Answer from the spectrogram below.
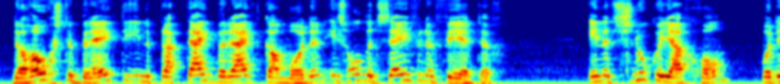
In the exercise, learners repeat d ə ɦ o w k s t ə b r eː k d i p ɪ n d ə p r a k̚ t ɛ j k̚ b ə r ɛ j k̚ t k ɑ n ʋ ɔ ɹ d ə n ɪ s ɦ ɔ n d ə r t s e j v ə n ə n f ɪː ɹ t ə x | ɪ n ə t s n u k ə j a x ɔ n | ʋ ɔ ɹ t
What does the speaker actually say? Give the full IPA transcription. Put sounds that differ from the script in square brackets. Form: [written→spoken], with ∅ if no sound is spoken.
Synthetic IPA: d ə ɦ o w [k→x] s t ə b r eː k d i [p→∅] ɪ n d ə p r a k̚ t ɛ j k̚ b ə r ɛ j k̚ t k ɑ n ʋ ɔ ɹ d ə n ɪ s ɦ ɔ n d ə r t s e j v ə n ə n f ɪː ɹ t ə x | ɪ n ə t s n u k ə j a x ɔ n | ʋ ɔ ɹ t

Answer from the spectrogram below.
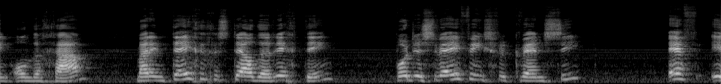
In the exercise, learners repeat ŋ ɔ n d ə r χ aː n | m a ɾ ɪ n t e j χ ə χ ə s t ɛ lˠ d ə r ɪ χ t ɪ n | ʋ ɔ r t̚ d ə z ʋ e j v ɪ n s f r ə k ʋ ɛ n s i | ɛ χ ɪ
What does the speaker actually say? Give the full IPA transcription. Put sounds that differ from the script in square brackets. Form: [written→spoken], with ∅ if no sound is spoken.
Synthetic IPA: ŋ ɔ n d ə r χ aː n | m a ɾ ɪ n t e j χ ə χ ə s t ɛ lˠ d ə r ɪ χ t ɪ [n→ŋ] | ʋ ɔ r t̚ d ə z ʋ e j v ɪ [n→ŋ] s f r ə k ʋ ɛ n s i | ɛ [χ→f] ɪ

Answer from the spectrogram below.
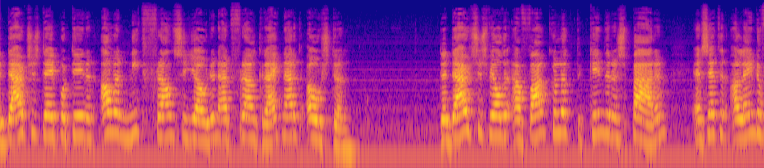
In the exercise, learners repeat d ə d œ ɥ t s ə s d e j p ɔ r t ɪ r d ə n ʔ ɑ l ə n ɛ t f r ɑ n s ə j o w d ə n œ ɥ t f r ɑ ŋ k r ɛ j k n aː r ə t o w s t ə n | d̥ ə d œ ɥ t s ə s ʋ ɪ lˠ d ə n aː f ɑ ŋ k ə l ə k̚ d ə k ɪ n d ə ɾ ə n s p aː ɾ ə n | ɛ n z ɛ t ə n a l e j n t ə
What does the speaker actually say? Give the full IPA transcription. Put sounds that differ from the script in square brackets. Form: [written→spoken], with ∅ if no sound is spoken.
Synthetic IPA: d ə d œ ɥ t s ə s d e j p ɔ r t [ɪ→ɪː] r d ə n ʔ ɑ l ə n [ɛ→i] t f r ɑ n s ə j o w d ə n œ ɥ t f r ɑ ŋ k r ɛ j k n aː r ə t o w s t ə n | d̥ ə d œ ɥ t s ə s ʋ ɪ lˠ d ə n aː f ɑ ŋ k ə l ə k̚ d ə k ɪ n d ə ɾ ə n s p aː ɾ ə n | ɛ n z ɛ t ə n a l e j n [t→d] ə

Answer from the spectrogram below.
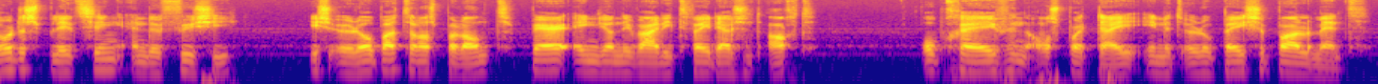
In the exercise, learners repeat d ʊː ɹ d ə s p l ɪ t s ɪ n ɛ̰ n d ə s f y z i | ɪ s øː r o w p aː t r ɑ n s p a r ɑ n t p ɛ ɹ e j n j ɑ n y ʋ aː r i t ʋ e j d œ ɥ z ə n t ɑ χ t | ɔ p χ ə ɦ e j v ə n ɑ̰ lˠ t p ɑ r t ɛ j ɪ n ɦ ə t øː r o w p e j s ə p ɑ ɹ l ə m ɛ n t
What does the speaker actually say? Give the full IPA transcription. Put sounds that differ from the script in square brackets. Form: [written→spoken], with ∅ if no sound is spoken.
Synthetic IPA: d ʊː ɹ d ə s p l ɪ t s ɪ [n→ŋ] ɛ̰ n d ə [s→∅] f y z i | ɪ s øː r o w p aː t r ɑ n s p a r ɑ n t p ɛ ɹ e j n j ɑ n y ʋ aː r i t ʋ e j d œ ɥ z ə n t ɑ χ t | ɔ p χ ə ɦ e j v ə n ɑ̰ lˠ [t→s] p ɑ [r→ɹ] t ɛ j ɪ n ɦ ə t øː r o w p e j s ə p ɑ ɹ l ə m ɛ n t

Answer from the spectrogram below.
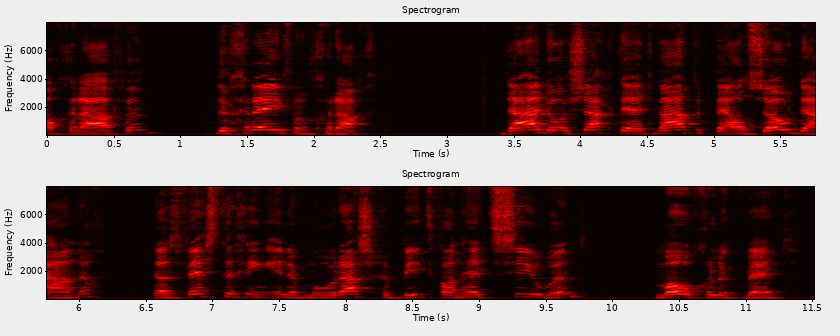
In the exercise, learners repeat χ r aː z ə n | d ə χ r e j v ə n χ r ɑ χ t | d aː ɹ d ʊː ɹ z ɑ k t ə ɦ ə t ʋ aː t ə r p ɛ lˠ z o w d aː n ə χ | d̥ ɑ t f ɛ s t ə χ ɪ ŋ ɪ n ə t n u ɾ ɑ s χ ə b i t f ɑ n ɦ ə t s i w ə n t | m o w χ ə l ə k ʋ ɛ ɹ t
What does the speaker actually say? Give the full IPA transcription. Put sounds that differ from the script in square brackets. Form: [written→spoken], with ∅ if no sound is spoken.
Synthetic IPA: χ r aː [z→v] ə n | d ə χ r e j v ə n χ r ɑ χ t | d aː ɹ d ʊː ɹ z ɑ k t ə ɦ ə t ʋ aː t ə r p ɛ lˠ z o w d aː n ə χ | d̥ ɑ t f ɛ s t ə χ ɪ ŋ ɪ n ə t [n→m] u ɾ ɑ s χ ə b i t f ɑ n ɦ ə t s i w ə n t | m o w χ ə l ə k ʋ ɛ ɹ t

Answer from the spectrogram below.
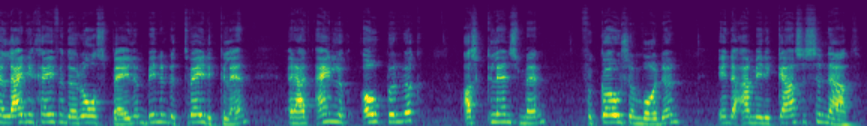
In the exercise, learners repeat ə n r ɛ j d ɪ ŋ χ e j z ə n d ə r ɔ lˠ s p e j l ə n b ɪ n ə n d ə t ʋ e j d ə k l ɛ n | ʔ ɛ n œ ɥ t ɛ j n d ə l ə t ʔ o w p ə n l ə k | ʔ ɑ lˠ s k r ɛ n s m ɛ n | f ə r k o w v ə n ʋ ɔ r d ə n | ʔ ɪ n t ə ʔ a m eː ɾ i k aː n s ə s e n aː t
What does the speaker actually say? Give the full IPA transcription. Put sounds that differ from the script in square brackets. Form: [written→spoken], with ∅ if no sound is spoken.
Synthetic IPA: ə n [r→l] ɛ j d ɪ ŋ χ e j [z→v] ə n d ə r ɔ lˠ s p e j l ə n b ɪ n ə n d ə t ʋ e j d ə k l ɛ n | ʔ ɛ n œ ɥ t ɛ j n d ə l ə [t→k] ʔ o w p ə n l ə k | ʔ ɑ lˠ s k [r→l] ɛ n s m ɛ n | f ə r k o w [v→z] ə n ʋ ɔ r d ə n | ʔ ɪ n [t→d] ə ʔ a m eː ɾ i k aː n s ə s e n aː t

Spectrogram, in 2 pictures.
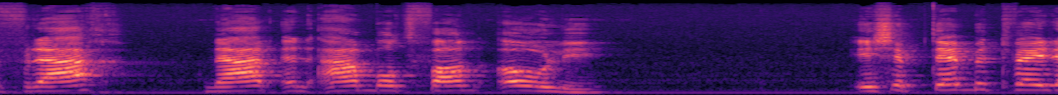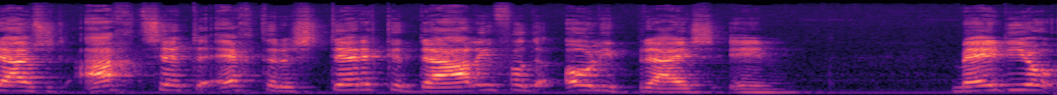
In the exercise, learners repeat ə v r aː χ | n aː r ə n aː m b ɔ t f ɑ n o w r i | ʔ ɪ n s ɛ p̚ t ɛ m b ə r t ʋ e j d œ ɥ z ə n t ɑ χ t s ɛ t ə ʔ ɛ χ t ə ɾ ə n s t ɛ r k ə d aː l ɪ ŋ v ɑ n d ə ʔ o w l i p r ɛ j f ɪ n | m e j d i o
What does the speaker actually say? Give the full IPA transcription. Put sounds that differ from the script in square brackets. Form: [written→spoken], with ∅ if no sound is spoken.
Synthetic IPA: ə v r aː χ | n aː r ə n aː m b ɔ t f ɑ n o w [r→l] i | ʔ ɪ n s ɛ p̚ t ɛ m b ə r t ʋ e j d œ ɥ z ə n t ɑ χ t s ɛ t ə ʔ ɛ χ t ə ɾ ə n s t ɛ r k ə d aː l ɪ ŋ v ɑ n d ə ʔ o w l i p r ɛ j [f→s] ɪ n | m e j d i o

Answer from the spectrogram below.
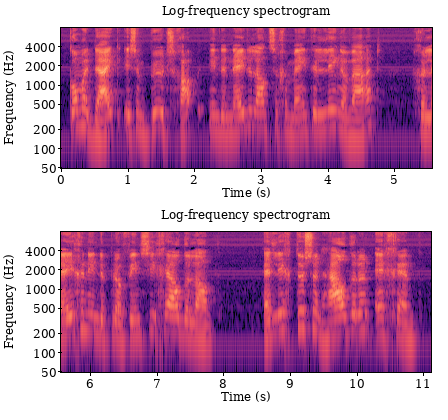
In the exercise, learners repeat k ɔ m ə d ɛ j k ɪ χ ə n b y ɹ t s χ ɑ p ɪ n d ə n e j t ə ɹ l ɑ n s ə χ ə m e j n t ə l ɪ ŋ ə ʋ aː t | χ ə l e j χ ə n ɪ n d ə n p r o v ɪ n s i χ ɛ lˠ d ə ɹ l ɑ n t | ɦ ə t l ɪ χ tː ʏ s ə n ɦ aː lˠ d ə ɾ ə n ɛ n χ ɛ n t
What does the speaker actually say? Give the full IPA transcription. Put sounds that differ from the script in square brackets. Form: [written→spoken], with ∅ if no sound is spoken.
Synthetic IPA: k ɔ m ə d ɛ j k ɪ [χ→s] ə n b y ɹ t s χ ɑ p ɪ n d ə n e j [t→d] ə ɹ l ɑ n s ə χ ə m e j n t ə l ɪ ŋ ə ʋ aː t | χ ə l e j χ ə n ɪ n d ə [n→∅] p r o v ɪ n s i χ ɛ lˠ d ə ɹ l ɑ n t | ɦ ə t l ɪ χ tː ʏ s ə n ɦ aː lˠ d ə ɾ ə n ɛ n χ ɛ n t

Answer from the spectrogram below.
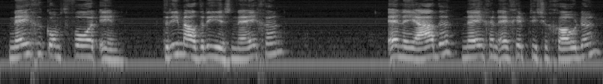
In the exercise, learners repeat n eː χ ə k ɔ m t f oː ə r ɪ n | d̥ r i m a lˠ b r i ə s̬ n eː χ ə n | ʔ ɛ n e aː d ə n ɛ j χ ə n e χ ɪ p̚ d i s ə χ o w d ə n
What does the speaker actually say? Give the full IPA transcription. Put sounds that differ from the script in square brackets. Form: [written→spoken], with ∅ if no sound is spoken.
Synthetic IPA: n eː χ ə k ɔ m t f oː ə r ɪ n | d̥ r i m a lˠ [b→d] r i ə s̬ n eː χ ə n | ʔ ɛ n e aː d ə n [ɛ→e] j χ ə n e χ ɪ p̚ [d→t] i s ə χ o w d ə n

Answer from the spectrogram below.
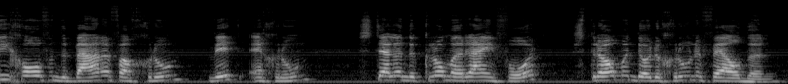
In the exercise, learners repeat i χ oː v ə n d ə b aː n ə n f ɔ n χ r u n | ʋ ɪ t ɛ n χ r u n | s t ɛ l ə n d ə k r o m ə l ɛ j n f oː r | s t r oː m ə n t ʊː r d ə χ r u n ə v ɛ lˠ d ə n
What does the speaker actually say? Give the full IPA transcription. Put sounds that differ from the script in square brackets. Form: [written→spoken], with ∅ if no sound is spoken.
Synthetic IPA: i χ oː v ə n d ə b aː n ə n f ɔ n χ r u n | ʋ ɪ t ɛ n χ r u n | s t ɛ l ə n d ə k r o m ə [l→r] ɛ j n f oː r | s t r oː m ə n [t→d] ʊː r d ə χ r u n ə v ɛ lˠ d ə n

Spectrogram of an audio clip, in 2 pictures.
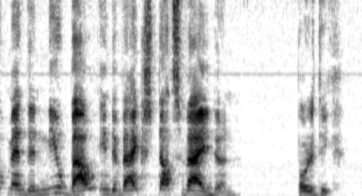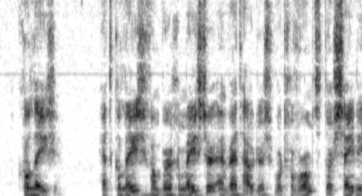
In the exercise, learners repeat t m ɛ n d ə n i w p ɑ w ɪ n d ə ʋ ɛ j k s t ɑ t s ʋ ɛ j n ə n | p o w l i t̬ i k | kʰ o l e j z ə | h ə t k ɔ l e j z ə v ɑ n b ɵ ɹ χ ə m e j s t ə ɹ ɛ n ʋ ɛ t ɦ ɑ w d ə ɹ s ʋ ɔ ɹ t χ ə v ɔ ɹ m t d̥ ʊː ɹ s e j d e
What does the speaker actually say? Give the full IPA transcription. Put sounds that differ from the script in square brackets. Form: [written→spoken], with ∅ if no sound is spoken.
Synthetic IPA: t m ɛ n d ə n i w [p→b] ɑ w ɪ n d ə ʋ ɛ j k s t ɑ t s ʋ ɛ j [n→d] ə n | p o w l i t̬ i k | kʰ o l e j [z→ʒ] ə | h ə t k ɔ l e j [z→ʒ] ə v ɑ n b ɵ ɹ χ ə m e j s t ə ɹ ɛ n ʋ ɛ t ɦ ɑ w d ə ɹ s ʋ ɔ ɹ t χ ə v ɔ ɹ m t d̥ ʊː ɹ s e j d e

